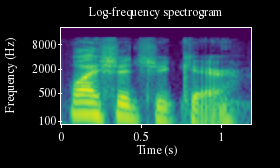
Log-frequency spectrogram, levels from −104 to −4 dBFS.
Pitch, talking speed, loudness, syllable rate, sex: 115 Hz, 200 wpm, -20 LUFS, 3.8 syllables/s, male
